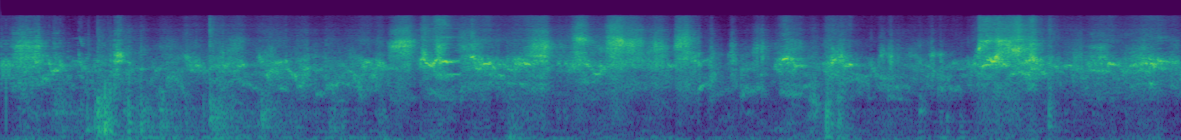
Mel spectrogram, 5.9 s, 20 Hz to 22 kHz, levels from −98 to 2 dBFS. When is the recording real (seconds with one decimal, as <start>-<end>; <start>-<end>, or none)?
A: 0.0-0.6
